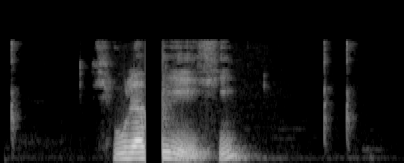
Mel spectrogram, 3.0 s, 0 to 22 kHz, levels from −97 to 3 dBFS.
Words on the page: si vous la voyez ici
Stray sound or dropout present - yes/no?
yes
